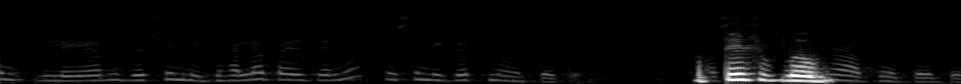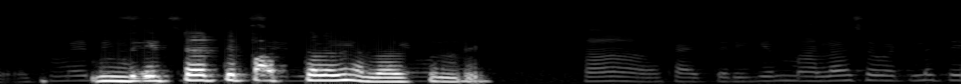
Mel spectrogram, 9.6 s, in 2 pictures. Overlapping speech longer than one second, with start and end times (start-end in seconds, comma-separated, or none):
5.5-7.2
